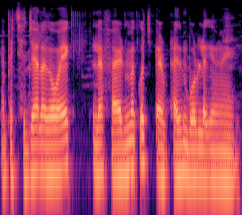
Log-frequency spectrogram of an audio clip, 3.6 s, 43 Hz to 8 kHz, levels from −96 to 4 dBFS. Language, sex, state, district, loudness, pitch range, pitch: Hindi, male, Uttar Pradesh, Lucknow, -17 LUFS, 105-120 Hz, 110 Hz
